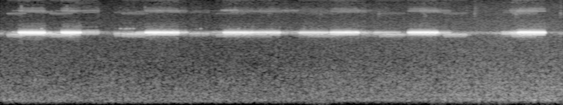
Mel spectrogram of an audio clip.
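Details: Cricket chirping at night in a less even rhythm: short doubled pulses, then longer held high tones of varying length and loudness, over faint hiss.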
